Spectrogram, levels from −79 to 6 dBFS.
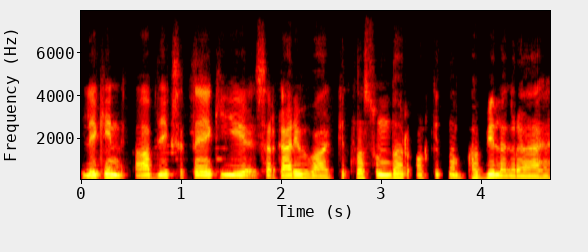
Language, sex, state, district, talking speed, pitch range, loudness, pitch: Hindi, male, Uttarakhand, Uttarkashi, 215 wpm, 140-150 Hz, -16 LUFS, 145 Hz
